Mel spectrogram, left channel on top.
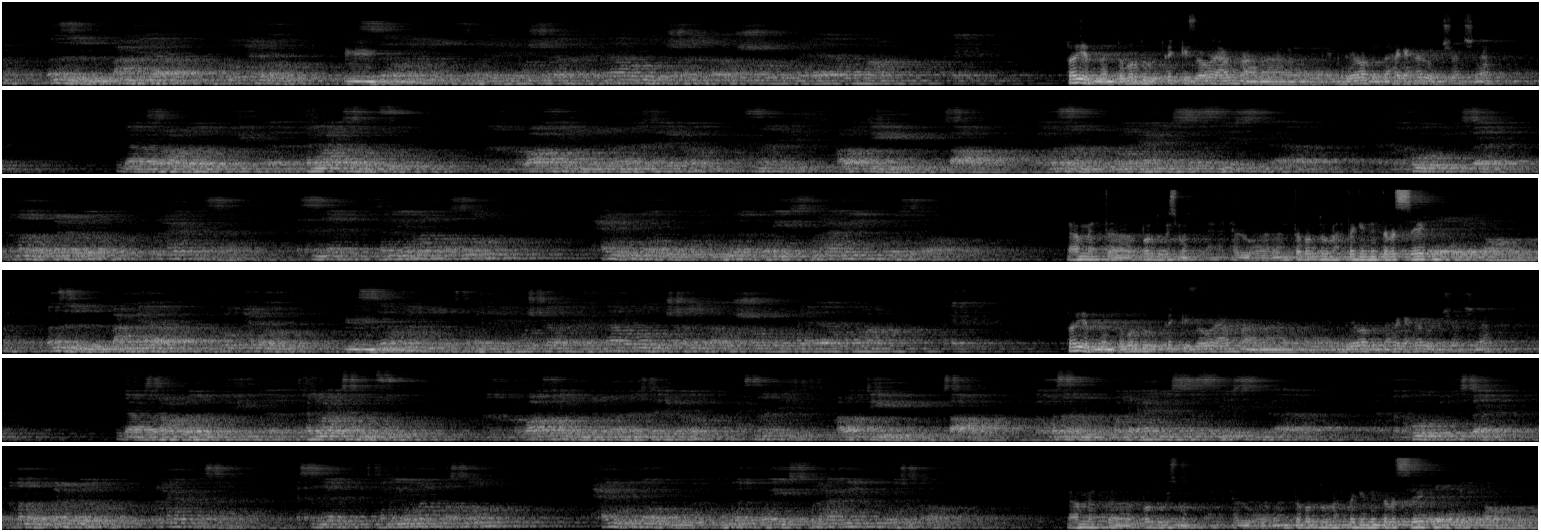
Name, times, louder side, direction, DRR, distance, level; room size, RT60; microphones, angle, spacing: voice 1, 0.4-2.9 3.5-8.8 9.4-9.7 16.5-19.3 20.1-22.4 22.7-23.3 23.7-24.5 24.8-25.2 25.6-28.5 29.0-30.3 30.8-31.8 32.2-33.0 33.6-34.2 34.5-35.6 36.6-40.1 45.0-45.9, equal, 45° right, -9 dB, 5.8 m, -34 dB
voice 2, 3.4-3.8 10.6-15.0 41.4-45.1, left 1 dB, 40° left, 6 dB, 1.2 m, -30 dB
29.5 x 23.5 x 4.3 m, 3.0 s
head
